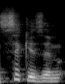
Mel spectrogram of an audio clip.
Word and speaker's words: Sikhism: and by the way i'm saying sikh and sikhism on purpose that is the way that it's actually pronounced in punjabi and the way lots of six prefer it to be pronounced there are 25 million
